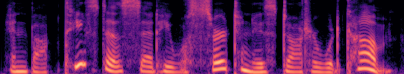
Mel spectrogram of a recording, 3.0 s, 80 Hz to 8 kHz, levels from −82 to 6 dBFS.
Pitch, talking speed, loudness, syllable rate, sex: 220 Hz, 200 wpm, -17 LUFS, 4.8 syllables/s, female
